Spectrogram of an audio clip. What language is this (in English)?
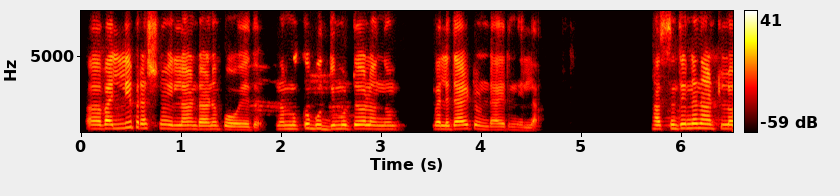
Malayalam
